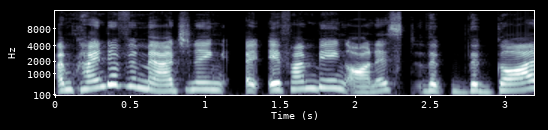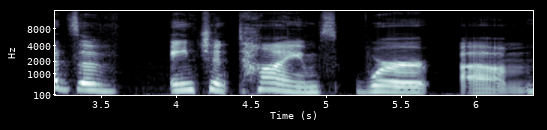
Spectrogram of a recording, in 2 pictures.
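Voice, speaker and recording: Speaking with an American accent at a fairly slow pace, the voice has a bright, sharp tone and very wide pitch swings in a dry, close sound with no echo. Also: woman, high pitch for a woman. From United States. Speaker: podcast co-host. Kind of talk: casual chat.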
